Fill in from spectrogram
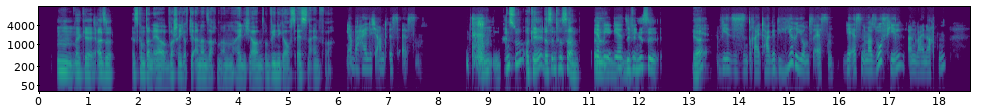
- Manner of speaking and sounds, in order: other noise
- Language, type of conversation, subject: German, podcast, Wie klingt die Sprache bei euch zu Hause?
